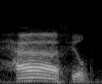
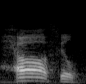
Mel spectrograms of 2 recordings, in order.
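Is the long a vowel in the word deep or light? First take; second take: light; deep. First: The long a vowel sounds light and thin. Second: The long a vowel sounds deep and heavy. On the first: The speaker calls it right. "The alif has to be light" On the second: The speaker calls it wrong. "the alif is made deep. So many people might say hafidh. This is a mistake"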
